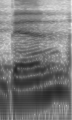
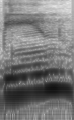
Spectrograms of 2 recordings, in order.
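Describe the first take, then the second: First: It is said in the American way. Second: It is said in a non-American way. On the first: The speaker calls it right. "we say been" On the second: The speaker calls it wrong. "in American English, we don't say been"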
